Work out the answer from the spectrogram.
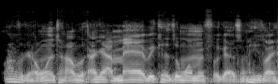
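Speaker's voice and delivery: usual speaking voice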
